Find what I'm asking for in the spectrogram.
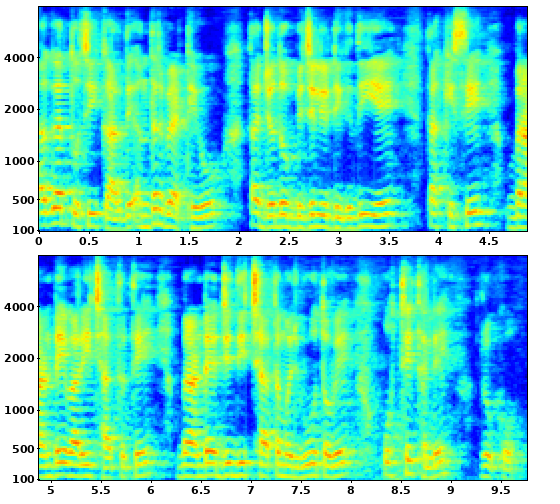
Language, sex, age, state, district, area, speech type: Punjabi, male, 30-45, Punjab, Fazilka, urban, spontaneous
